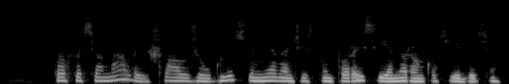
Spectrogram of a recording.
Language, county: Lithuanian, Kaunas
